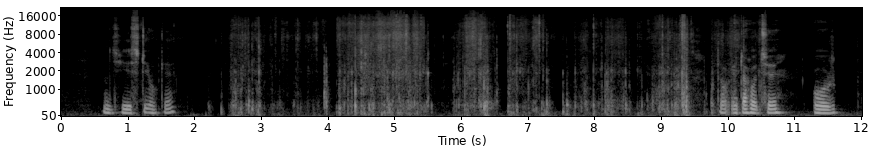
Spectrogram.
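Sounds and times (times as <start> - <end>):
packaging crinkling and rustling: 2.3 - 10.6.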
